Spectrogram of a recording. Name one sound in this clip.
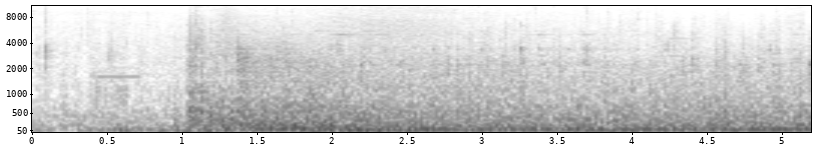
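Heavy armoured footsteps thud on a metal floor.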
